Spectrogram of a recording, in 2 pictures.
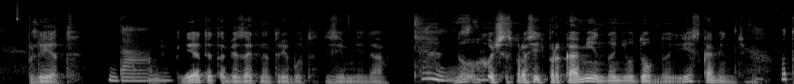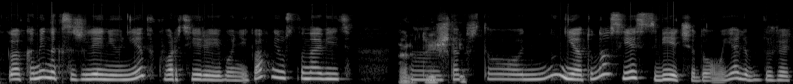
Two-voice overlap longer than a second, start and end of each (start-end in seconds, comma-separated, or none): none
